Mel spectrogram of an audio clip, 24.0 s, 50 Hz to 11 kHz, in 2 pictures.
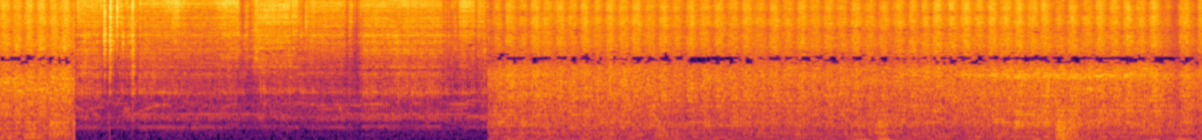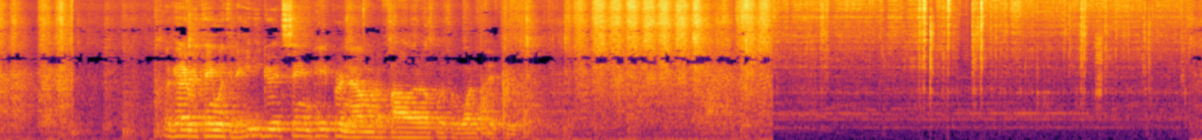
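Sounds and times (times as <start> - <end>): sandpaper scraping wood: 0.0 - 12.8, 17.6 - 24.0.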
